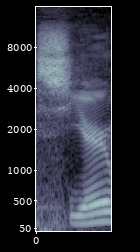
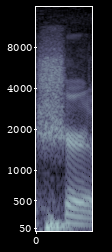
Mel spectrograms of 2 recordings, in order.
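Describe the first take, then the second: First: It begins with a plain s, no sh. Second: It begins with an sh sound. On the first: The speaker calls it wrong. "We don't say sure" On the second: The speaker calls it right. "like an S H"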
